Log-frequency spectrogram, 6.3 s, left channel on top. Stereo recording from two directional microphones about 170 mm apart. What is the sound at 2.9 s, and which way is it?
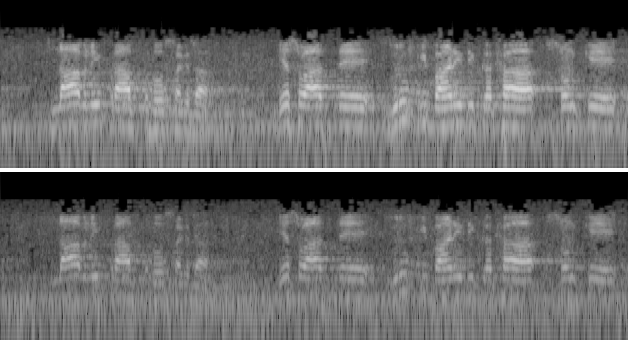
A man's voice, 20° left (ahead or behind).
